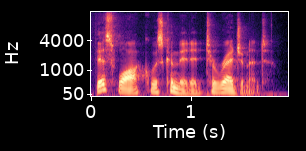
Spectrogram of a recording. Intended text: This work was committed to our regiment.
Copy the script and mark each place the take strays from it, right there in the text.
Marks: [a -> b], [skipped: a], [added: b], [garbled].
This [work -> walk] was committed to [skipped: our] regiment.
